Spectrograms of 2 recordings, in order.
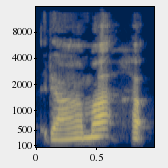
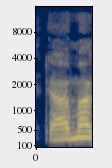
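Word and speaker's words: രാമഃ: ഹ എന്ന് തന്നെ വായിക്കണം ഉദാഹരണത്തിന് രാമഹ എന്ന് രാമ കഴിഞ്ഞിട്ട് രണ്ട് കുത്തിടുകയാണെങ്കിൽ വിസർഗം അവസാനമാണ് വരുന്നത് അപ്പോൾ അത് രാമഹ എന്ന് തന്നെ വായിക്കണം പലരും രാമ രാമ എന്നൊക്കെ വായിക്കാറുണ്ട് അത് ഉച്ചാരണ നിയമം അനുസരിച്ച് അത് ശരിയല്ല ഇനി രണ്ടു പദങ്ങൾ ചേർന്നൊരു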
